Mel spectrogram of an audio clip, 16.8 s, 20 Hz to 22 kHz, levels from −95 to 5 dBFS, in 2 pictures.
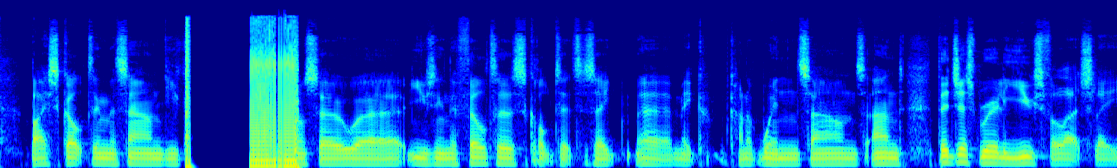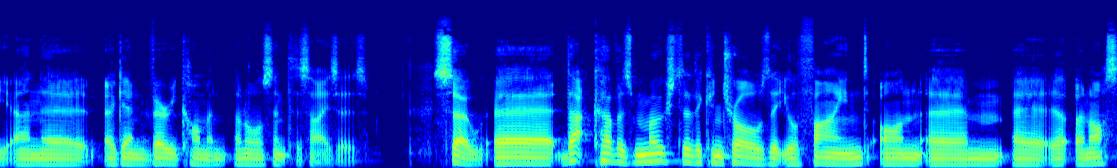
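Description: At 1.39 s a pop cuts the sound to near silence for about 0.79 s, during which a 50 Hz mains buzz runs for about 0.33 s before a second pop at 2.23 s restores it: a cable pulled and plugged in, buzzing while only its tip made contact.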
